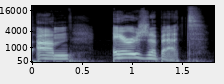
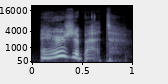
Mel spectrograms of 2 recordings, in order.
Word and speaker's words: Erzsébet: Elizabeth is obviously the English version of her name, but her name is pronounced Erzsébet. – Erzsébet. – Mm-hmm. So that's her Hungarian pronunciation.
